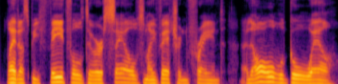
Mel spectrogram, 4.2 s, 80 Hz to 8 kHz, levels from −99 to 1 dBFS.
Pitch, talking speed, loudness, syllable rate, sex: 130 Hz, 200 wpm, -18 LUFS, 4.9 syllables/s, male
